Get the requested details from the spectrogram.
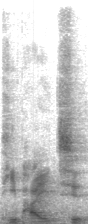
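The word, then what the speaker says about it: devise: 어 발음은 바이즈라고 해요. 디바이즈 동사예요.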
